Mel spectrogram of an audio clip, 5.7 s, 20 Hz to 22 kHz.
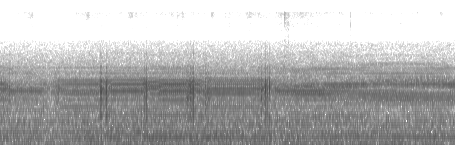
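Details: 1941 Crosley 52TA AM tube radio after partial recap and dial needle realignment: steady unchanging low buzz with faint crackles. Mains hum persists.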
